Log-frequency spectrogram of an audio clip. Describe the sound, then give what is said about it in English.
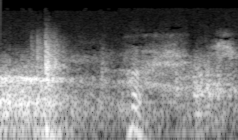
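A door opens and swings shut as people hurry inside out of the wind, with a muffled knock early on and a second bump about a second later, set against a steady rushing background noise. “We don't have to knock. We walk right in.”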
